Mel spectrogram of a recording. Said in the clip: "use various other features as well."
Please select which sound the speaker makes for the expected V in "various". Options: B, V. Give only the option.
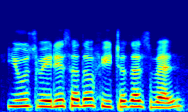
V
